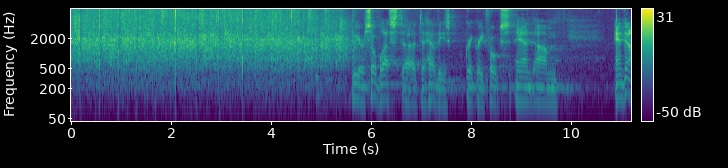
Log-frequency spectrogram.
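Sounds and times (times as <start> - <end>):
sharp individual claps: 0.0 - 5.6
audience applauding a contemporary worship team: 0.0 - 5.7
speech: 5.6 - 9.9, 10.9 - 11.1.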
